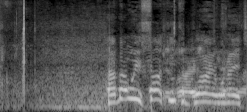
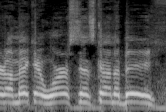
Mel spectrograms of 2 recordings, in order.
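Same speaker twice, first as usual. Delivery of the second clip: usual speaking voice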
